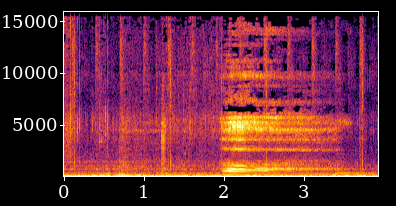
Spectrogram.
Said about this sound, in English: I mean, I know you get the great audio quality of hearing me in my car. You get to hear the car go over all bumps and cracks turn signal when it comes on.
